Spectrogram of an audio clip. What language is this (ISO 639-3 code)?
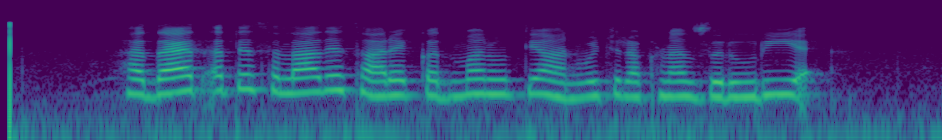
pan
